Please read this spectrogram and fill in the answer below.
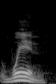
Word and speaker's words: Nguyen: Nguyen is pronounced win.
